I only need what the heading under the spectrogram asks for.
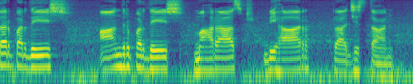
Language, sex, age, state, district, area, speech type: Urdu, male, 18-30, Delhi, South Delhi, urban, spontaneous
